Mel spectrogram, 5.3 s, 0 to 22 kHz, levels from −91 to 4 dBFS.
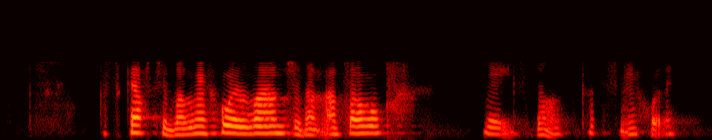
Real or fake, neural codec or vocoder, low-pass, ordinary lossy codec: fake; codec, 16 kHz, 1 kbps, FreqCodec, smaller model; 3.6 kHz; none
